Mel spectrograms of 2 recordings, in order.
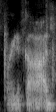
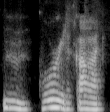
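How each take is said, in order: First: Breathy whisper, almost no voice; whispered praise. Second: Said in the usual way. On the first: Real, not acted. Preacher whispers praise to God to herself. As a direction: let the praise fall to a hushed whisper.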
